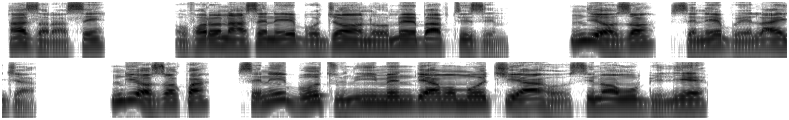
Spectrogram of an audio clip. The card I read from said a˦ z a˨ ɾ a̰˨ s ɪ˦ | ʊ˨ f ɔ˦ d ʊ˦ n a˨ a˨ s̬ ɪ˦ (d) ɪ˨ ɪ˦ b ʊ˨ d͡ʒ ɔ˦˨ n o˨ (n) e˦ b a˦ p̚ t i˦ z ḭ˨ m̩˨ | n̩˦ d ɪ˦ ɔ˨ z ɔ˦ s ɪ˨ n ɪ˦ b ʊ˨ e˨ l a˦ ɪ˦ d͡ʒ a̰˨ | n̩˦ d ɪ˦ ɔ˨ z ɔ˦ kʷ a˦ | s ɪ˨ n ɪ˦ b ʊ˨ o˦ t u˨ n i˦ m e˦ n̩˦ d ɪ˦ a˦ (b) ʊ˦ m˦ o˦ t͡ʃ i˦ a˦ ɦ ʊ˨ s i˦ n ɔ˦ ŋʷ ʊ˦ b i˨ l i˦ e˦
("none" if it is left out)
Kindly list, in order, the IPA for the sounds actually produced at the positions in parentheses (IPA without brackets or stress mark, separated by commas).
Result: n, m, m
